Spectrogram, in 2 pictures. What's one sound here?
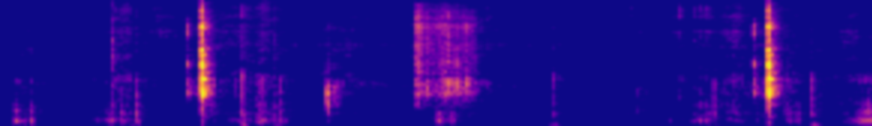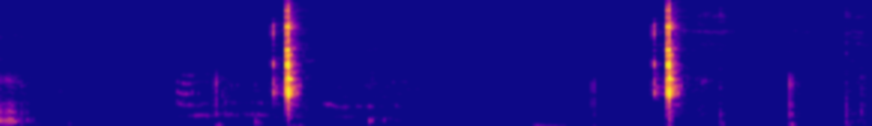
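Short game clicks sound as menus open and close.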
